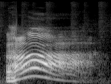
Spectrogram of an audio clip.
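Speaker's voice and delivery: high, loud aha of triumph; triumphant aha. Real, not acted. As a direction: celebrate the trick working. Avocado trick worked.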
